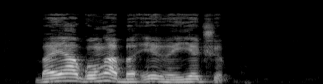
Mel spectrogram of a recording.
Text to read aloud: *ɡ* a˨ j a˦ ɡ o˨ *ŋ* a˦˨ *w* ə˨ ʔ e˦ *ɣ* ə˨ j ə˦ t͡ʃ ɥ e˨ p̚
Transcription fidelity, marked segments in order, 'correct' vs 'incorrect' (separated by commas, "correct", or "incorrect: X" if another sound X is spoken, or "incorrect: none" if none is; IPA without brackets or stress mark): incorrect: b, correct, incorrect: b, correct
